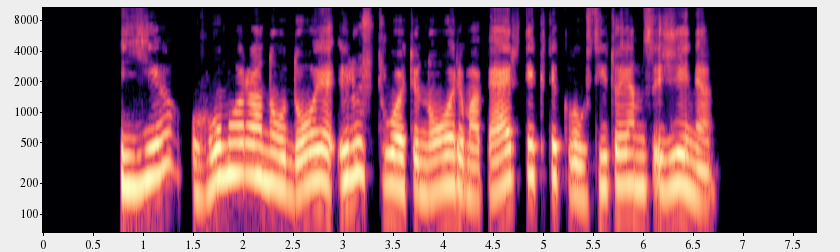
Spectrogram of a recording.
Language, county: Lithuanian, Vilnius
